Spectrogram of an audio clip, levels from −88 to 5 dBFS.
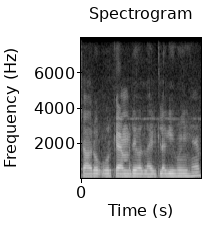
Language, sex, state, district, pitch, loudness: Hindi, male, Madhya Pradesh, Umaria, 150 Hz, -17 LUFS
